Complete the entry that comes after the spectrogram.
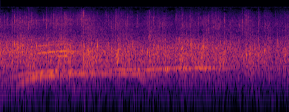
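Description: A church audience applauds loudly and steadily to give glory to God, dense overlapping claps filling about three seconds without letting up, with a faint drawn-out vocal cheer or whistle rising through the middle.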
